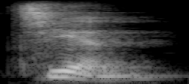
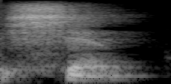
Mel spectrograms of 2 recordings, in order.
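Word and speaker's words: 見: Third character, usually pronounced as jian in Mandarin, but is actually xian.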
